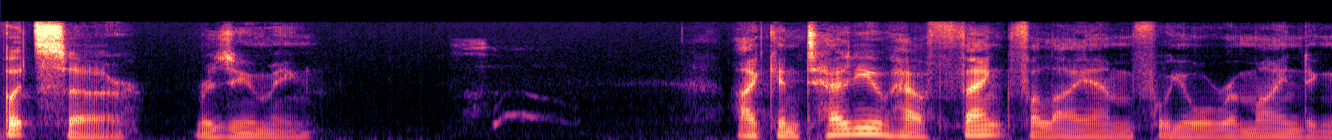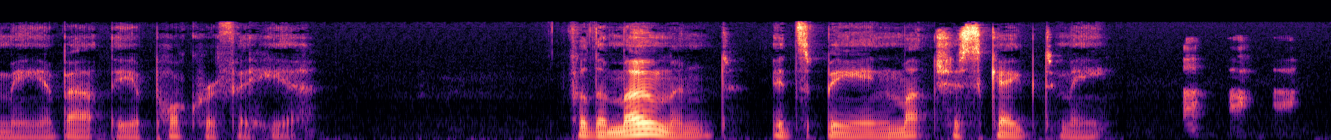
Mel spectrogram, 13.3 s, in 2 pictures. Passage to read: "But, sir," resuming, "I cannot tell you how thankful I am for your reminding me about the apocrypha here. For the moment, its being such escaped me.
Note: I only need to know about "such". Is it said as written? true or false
false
